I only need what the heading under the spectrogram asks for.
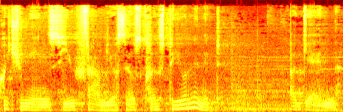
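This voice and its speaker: An actor playing a stern, commanding superior of a holy order in a dark fantasy game, formal and imperious. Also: male voice, low voice, animated, takes it slowly. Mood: measured, probing. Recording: roomy echo, music behind.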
